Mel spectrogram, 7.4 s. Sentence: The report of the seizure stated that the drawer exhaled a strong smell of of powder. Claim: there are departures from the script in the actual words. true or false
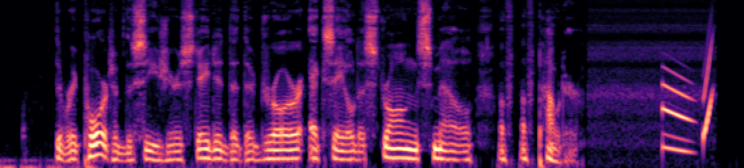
false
